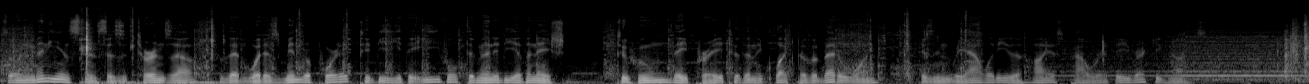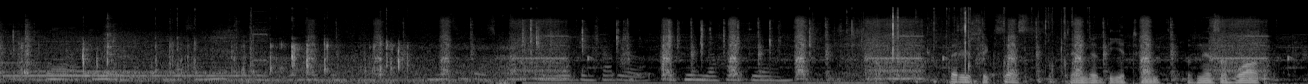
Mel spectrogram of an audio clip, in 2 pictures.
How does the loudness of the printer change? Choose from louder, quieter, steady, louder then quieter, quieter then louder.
louder.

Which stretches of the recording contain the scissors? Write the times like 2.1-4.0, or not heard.
0.8-2.4, 21.1-23.6.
